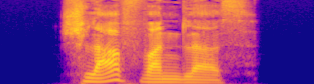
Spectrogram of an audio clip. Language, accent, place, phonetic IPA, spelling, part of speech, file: German, Germany, Berlin, [ˈʃlaːfˌvandlɐs], Schlafwandlers, noun, De-Schlafwandlers.ogg
- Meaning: genitive singular of Schlafwandler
